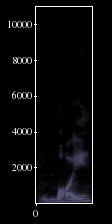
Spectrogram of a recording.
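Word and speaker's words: voy: present tense of e which is boy right pronounced with that kind of B sound not V but boy right I go you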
